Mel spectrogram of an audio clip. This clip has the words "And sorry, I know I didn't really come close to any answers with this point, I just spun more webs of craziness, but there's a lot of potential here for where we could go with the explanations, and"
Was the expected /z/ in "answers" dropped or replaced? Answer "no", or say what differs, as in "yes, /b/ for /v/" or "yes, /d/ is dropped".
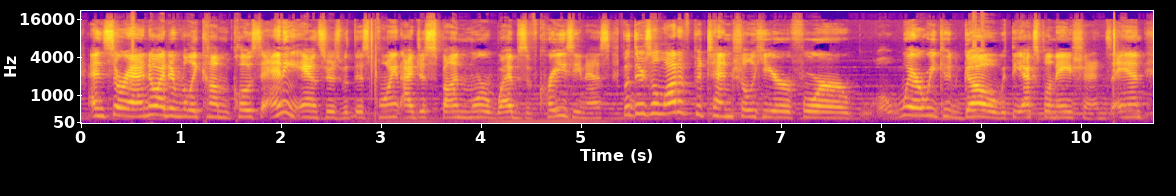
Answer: no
